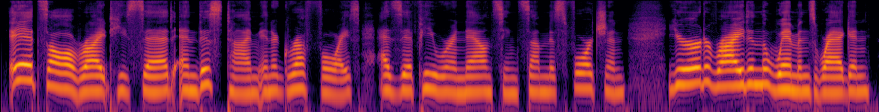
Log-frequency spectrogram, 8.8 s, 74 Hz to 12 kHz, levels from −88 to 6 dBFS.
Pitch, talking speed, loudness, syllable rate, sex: 205 Hz, 175 wpm, -19 LUFS, 4.6 syllables/s, female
